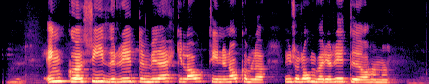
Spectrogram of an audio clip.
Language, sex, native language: Icelandic, male, Icelandic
